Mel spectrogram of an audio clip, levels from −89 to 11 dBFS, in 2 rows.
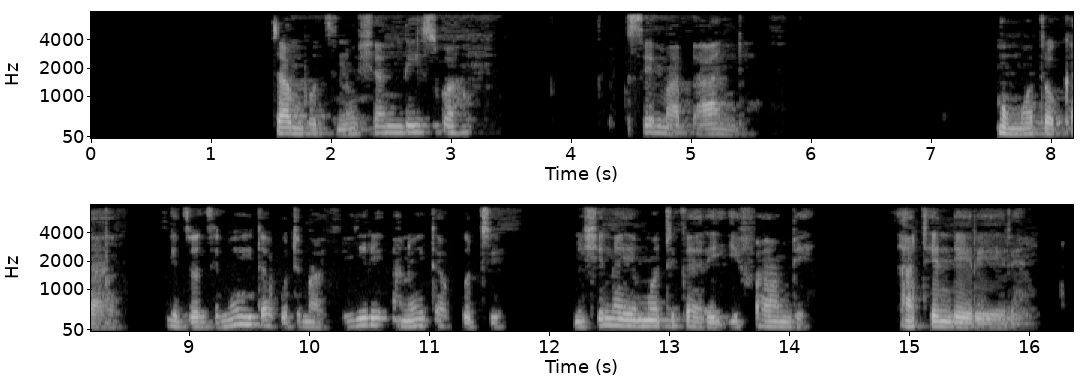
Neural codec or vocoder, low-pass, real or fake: none; 7.2 kHz; real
